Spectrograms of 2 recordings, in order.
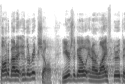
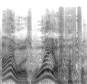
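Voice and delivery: laughing; 3 semitones lower, slower than usual. Real, not acted.

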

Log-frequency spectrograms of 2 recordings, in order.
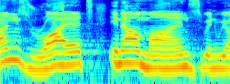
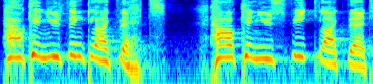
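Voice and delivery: voicing Isaiah's rebuke; 10 semitones higher, 3 dB louder than usual. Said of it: "look at what Isaiah says".

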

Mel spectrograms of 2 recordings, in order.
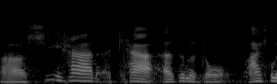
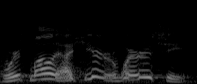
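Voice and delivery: mock frantic; 8 semitones higher than usual. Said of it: "frantically walk around".

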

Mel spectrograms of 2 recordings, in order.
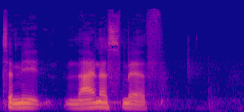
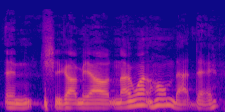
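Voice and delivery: ordinary talk, nothing marked

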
